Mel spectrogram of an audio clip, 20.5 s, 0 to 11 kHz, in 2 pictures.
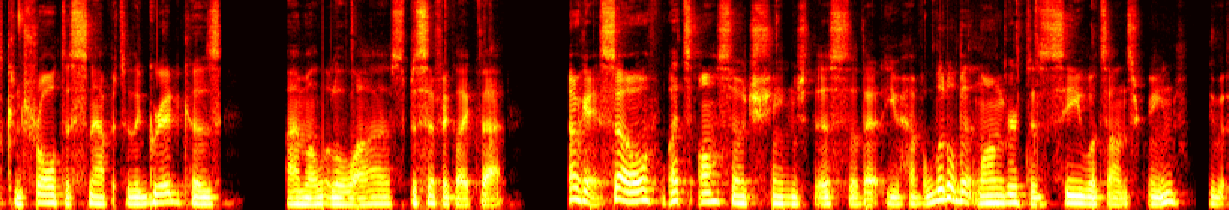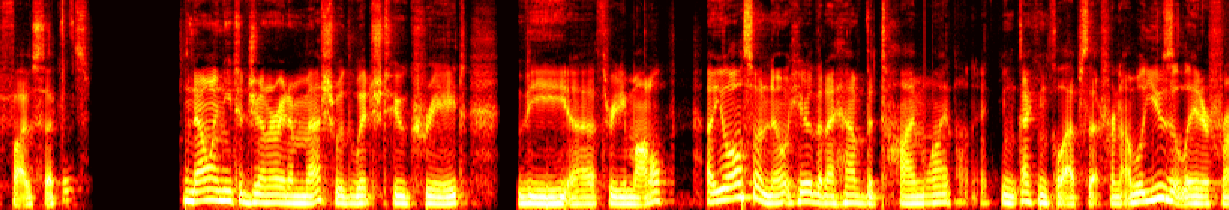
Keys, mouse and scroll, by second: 1.2 middle click, 2.9 shift+middle click, 3.2-3.6 scroll up 2, 3.6 shift+middle click, 4.0 middle click, 6.2 click, 7.5 click, 10.6 n, 17.9 click.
